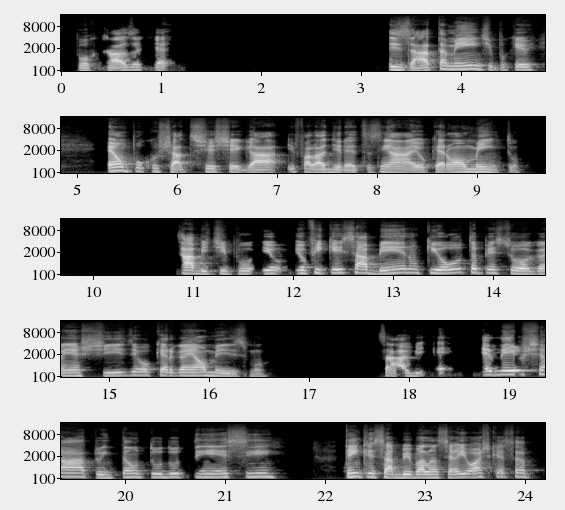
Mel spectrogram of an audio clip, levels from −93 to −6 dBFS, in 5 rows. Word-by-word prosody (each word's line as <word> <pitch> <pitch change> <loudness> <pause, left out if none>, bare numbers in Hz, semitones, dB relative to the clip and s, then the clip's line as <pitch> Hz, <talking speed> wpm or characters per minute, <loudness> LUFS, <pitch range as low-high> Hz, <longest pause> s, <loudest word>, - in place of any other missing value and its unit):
por 120 -1 -7
causa 130 +5 +1
que - - -6 2.1
Exatamente, 165 +6 +2
porque 140 +1 -4 0.5
é - - +8
um 195 0 +4
pouco 175 -3 -8
chato 145 - 0
você 145 -2 -2
chegar 125 -4 +1
e 145 - -10
falar 135 -3 +2
direto, 125 -3 -4
assim: 135 +3 -3
"Ah, 135 -4 +4
eu 125 +1 -1
quero 125 +1 0
um - - +1
aumento". 135 -5 -1 1.4
Sabe, 160 -4 +6
tipo, 145 +1 -5
eu 160 0 -1
eu 165 0 -1
fiquei 185 +1 0
sabendo 185 +2 +2
que 180 -1 0
outra 200 +4 0
pessoa 175 -7 -1
ganha 145 +3 +1
"x" 155 +1 -5
e - - -3
eu 170 -1 -3
quero 165 -1 -1
ganhar 160 0 +3
o - - +2
mesmo 125 -5 -6 1.1
sabe? 145 -1 +1
É - - -4 0.3
é 195 - +4
meio 205 +2 +4
chato, 195 -5 +2
então 150 +5 -4
tudo 180 0 -4
tem 175 -1 -3
esse 185 0 -6 0.6
tem 195 +1 +5
que 190 -1 -1
saber 160 -2 +3
balancear, 160 0 +2
e 175 - +4
eu 175 - 0
acho 190 0 0
que - - -8
essa 190 -2 -6
160 Hz, 135 wpm, -22 LUFS, 140-180 Hz, 2.1 s, é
